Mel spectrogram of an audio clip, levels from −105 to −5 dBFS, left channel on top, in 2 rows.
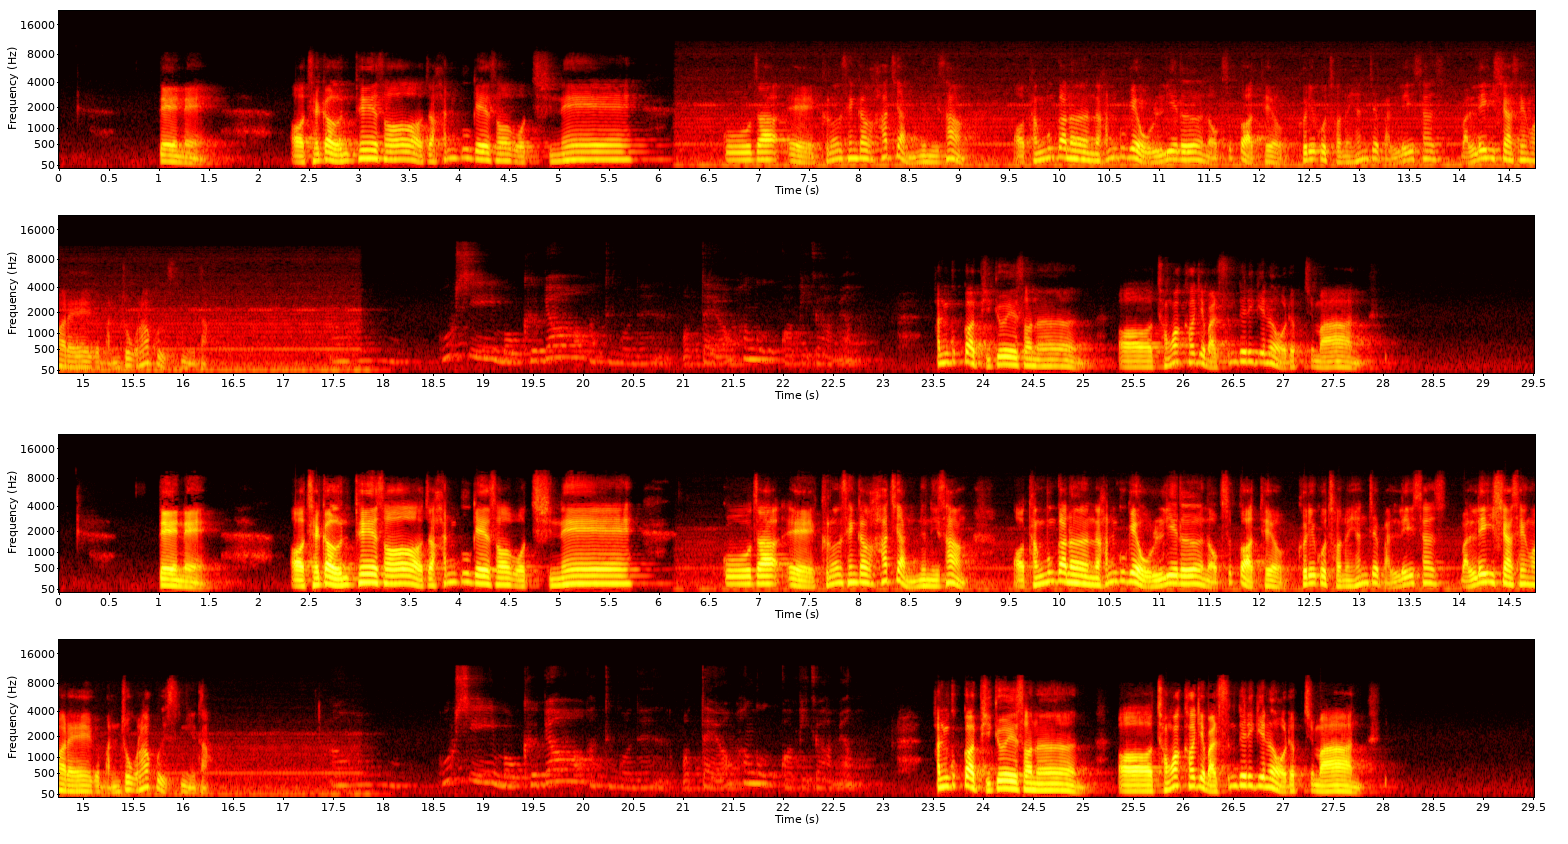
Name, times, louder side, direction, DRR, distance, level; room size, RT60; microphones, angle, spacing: voice 1, 1.0-1.5 2.3-5.8 6.7-9.1 9.6-16.3 23.5-25.1 25.4-28.0, right 7 dB, 90° right, 21 dB, 0.4 m, -29 dB
sound 1, 6.1-17.8, left 3 dB, 60° left, 1.1 m, -54 dB
voice 2, 17.5-18.3 18.6-22.8, right 1 dB, 35° right, 4 dB, 1.7 m, -54 dB
20.5 x 8.9 x 4.7 m, 0.82 s
head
